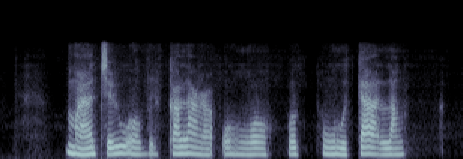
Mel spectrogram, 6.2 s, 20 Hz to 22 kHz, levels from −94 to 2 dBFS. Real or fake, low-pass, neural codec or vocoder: fake; 7.2 kHz; codec, 16 kHz in and 24 kHz out, 0.6 kbps, FocalCodec, streaming, 4096 codes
